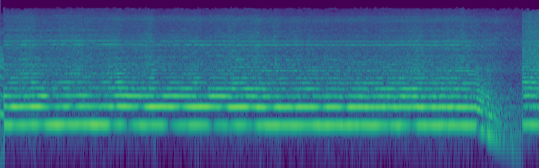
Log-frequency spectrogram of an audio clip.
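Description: Random orbital sander running at a steady pitch while sanding a car's silver paint. About seven seconds in it spins down with a falling pitch, then starts up again near the end.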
